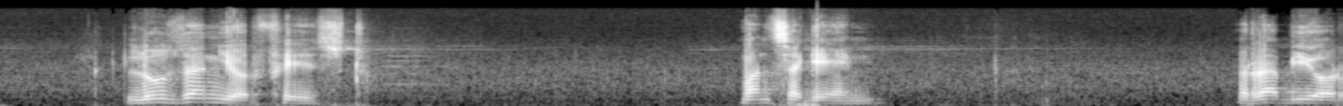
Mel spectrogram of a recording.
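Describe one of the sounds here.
A man speaks calmly in short phrases close to a microphone.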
